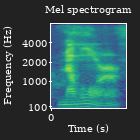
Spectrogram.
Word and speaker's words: Namor: but it's where we learn that name or pronounces his name Namor and I'll get to that in a minute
